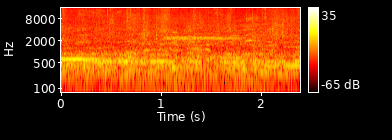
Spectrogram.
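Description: Church bell tolling, its several tones lingering and slowly fading, with crowd voices underneath.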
